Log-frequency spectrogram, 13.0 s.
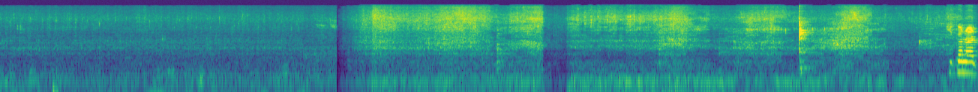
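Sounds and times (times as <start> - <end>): food sizzling in a pot: 2.9 - 13.0
stirring scrape in a pot: 4.8 - 13.0.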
